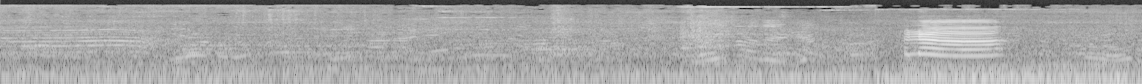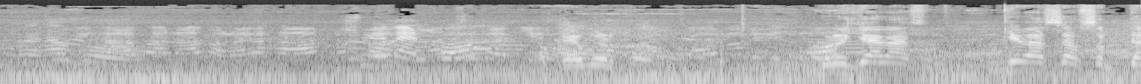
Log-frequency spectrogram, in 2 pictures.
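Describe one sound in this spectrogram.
A busy street hums with crowd chatter and traffic.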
